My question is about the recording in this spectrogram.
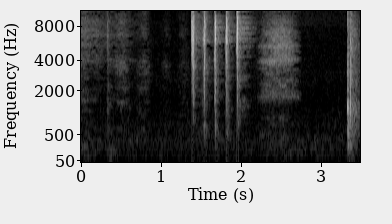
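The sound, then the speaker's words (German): Five quick, sharp taps on an iPad screen in close succession while restarting it to get the stylus working, then a short soft swish and one more tap. Fairly crisp, with no one talking. “Schon mal kurz neu starten hier die Kiste, damit wir einen Stift haben.”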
